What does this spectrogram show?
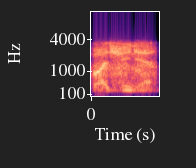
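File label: Speech, Russian, air traffic control; Callsign; Lochini; DCS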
